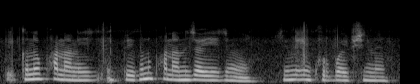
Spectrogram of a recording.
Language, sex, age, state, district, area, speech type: Bodo, female, 45-60, Assam, Kokrajhar, rural, spontaneous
